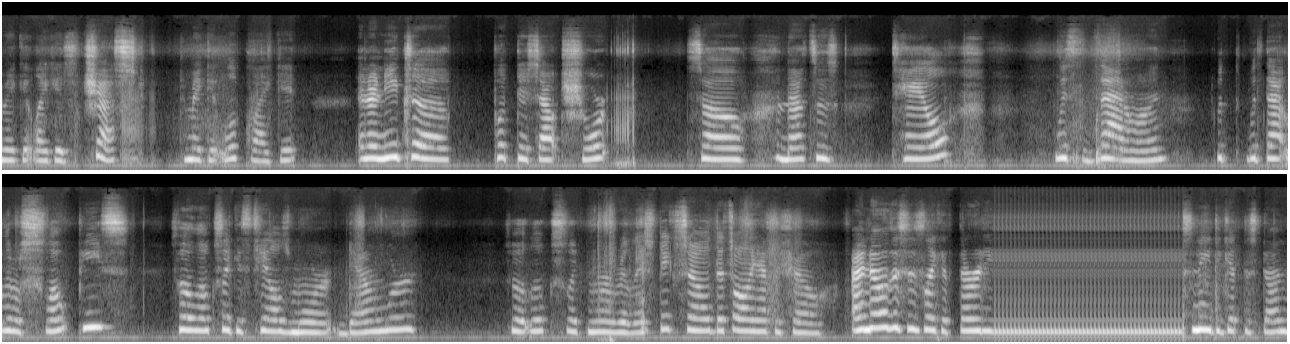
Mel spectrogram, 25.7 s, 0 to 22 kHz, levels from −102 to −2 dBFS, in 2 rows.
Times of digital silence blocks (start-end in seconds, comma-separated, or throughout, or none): none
